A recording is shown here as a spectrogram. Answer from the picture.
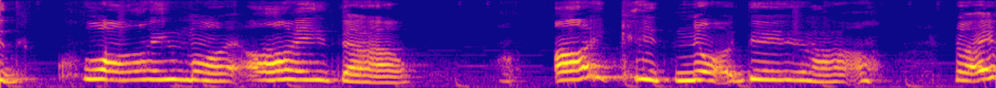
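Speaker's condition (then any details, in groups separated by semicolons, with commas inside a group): Cerebral palsy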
